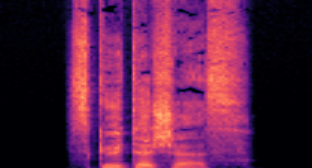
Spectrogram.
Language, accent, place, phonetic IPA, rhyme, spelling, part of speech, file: German, Germany, Berlin, [ˈskyːtɪʃəs], -yːtɪʃəs, skythisches, adjective, De-skythisches.ogg
- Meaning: strong/mixed nominative/accusative neuter singular of skythisch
